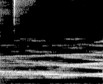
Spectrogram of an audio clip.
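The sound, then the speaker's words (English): Passing emergency vehicle sirens wail in a sustained, high, slightly wavering tone, fairly faint, over a low steady rumble, with no one speaking. “I'm going to let these sirens pass.”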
